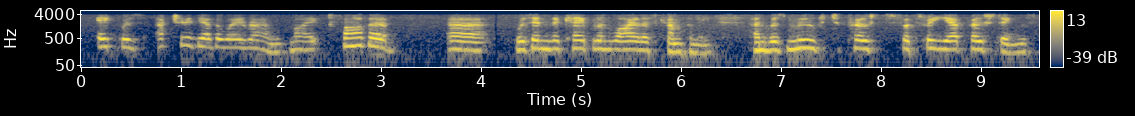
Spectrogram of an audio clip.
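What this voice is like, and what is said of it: English accent. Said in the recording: “you are obviously English with that beautiful accent”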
